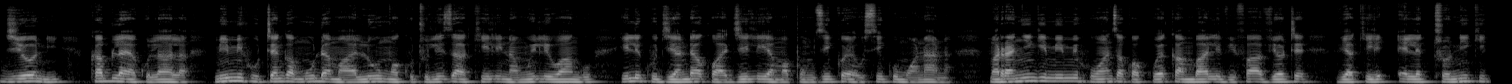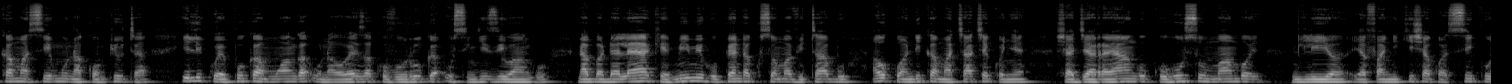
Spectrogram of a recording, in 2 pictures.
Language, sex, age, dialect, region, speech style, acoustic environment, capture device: Swahili, male, 18-24, Kenya - Nairobi Sheng-influenced, Kenya, relaxed, appliances, desktop / Windows / Chrome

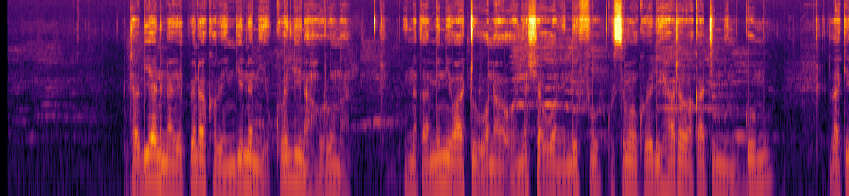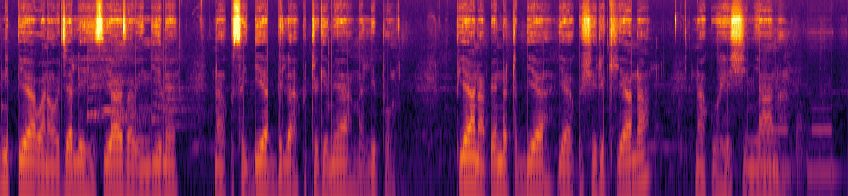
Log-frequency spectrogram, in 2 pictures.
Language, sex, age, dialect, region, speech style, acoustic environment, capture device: Swahili, male, 25-34, Kenya - Nairobi Sheng-influenced, Kenya, relaxed; focused, silence; people talking; appliances, mobile / Linux / Chrome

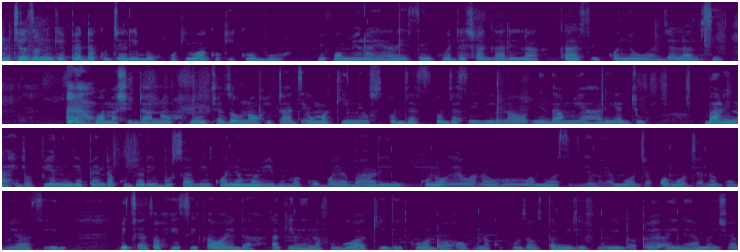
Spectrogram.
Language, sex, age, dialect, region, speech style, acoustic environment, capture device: Swahili, female, 35-44, Kenya - Nairobi Sheng-influenced, Kenya, happy, silence, mobile / Linux / Chrome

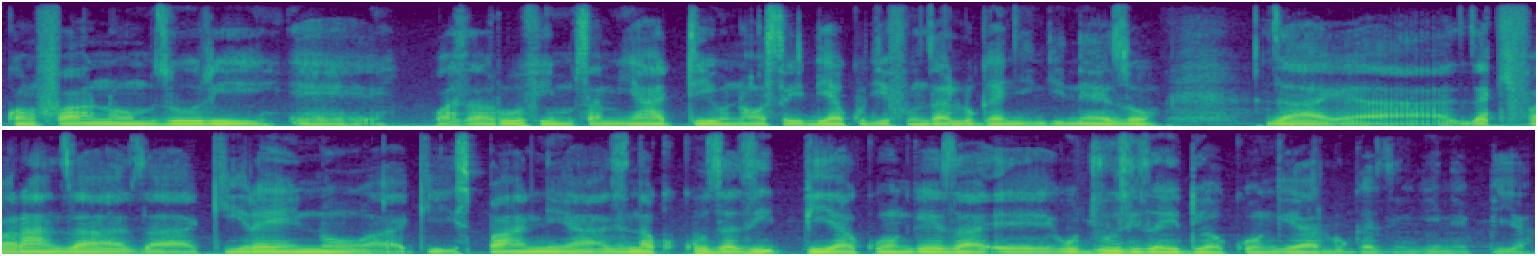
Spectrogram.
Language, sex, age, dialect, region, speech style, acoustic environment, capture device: Swahili, male, 25-34, Kenya - Mombasa, Kenya, focused, nature; people talking, mobile / Linux / Chrome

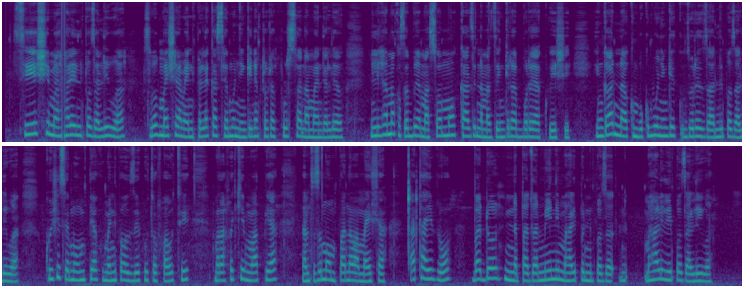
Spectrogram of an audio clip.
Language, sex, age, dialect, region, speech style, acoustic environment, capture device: Swahili, female, 25-34, Kenya - Nairobi Sheng-influenced, Kenya, focused, traffic, mobile / Linux / Chrome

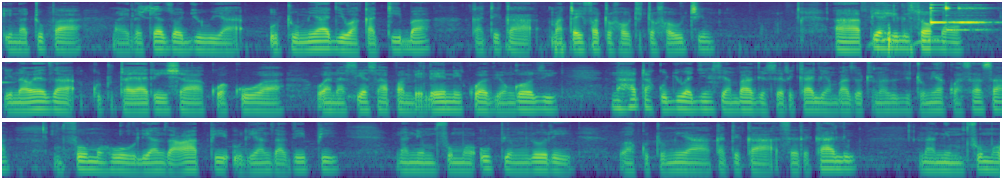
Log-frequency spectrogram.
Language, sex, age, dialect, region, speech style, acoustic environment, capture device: Swahili, male, 18-24, Kenya - Mombasa, Kenya, focused, nature, mobile / Linux / Chrome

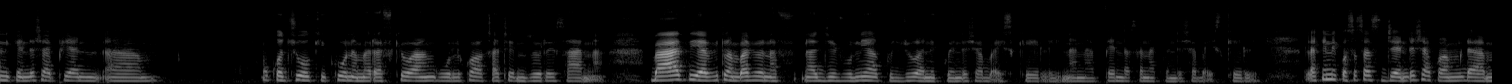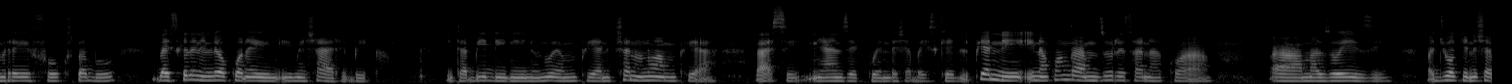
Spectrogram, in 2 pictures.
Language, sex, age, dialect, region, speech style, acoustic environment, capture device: Swahili, female, 25-34, Kenya - Nairobi Sheng-influenced, Kenya, focused, silence, desktop / Windows / Chrome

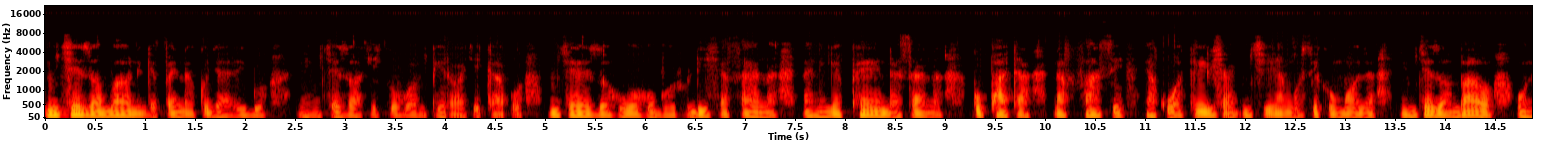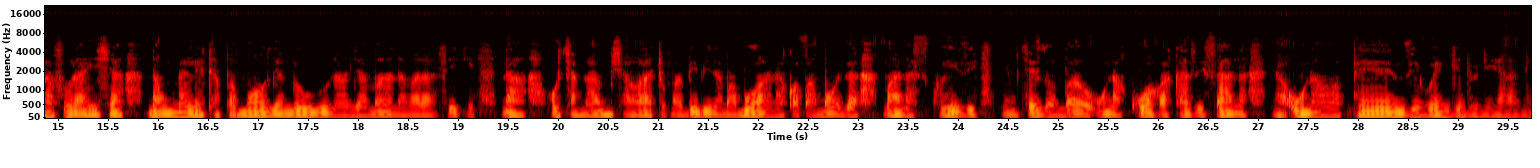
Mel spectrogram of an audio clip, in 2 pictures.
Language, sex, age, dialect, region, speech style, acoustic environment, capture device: Swahili, male, 18-24, Kenya - Nairobi Sheng-influenced, Kenya, relaxed; focused, music; nature; people talking, mobile / Linux / Chrome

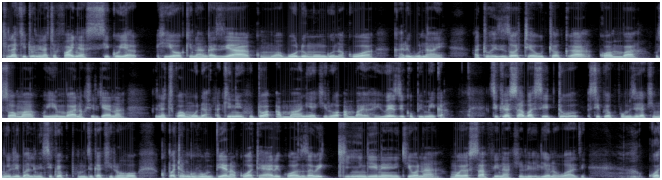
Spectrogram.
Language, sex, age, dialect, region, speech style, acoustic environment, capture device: Swahili, male, 18-24, Kenya - Nairobi Sheng-influenced, Kenya, relaxed, nature; silence, mobile / Linux / Chrome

